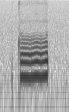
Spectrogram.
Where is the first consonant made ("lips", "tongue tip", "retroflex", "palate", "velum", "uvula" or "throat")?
tongue tip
